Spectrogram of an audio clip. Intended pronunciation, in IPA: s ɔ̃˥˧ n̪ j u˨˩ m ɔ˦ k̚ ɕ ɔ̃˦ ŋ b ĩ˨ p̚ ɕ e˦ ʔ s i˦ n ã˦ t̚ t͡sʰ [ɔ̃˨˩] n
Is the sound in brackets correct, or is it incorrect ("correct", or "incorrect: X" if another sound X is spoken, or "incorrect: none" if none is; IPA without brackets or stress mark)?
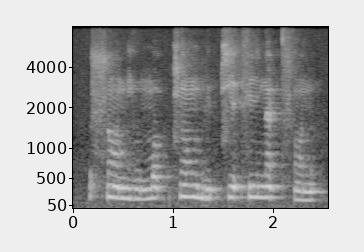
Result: correct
